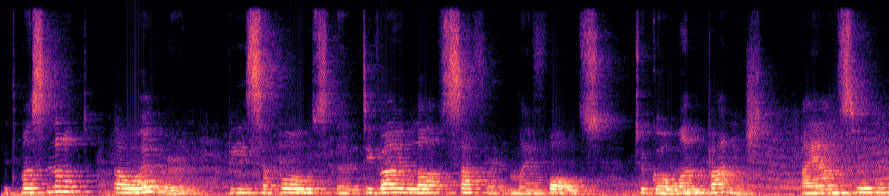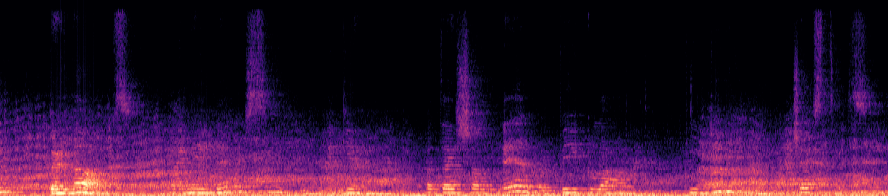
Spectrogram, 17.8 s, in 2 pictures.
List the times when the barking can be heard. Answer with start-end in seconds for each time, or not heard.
not heard.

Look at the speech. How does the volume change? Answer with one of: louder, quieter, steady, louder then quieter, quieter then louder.
quieter.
